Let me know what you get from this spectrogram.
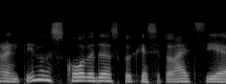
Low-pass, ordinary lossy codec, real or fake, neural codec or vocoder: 7.2 kHz; MP3, 96 kbps; fake; codec, 16 kHz, 0.8 kbps, ZipCodec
